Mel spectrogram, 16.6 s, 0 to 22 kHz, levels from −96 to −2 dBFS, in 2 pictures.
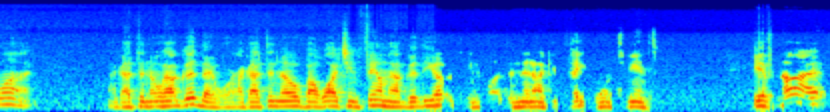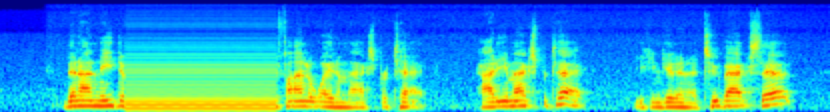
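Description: Speech suppressed in double talk occurs from 4.44 to 6.75 s. The talker's speech sinks by around 20 dB for roughly two seconds, likely because both sides spoke at once and the echo canceller, unable to tell near speech from loudspeaker echo, pulled everything down.

Background gated by the echo canceller follows at 7.23 to 7.4 s. The room sound dips by about 11 dB for roughly 150 ms, then returns. The canceller clamped the microphone hard while the loudspeaker played and released it shortly after.

Speech suppressed in double talk returns from 7.55 to 8.27 s, with the speech cut back by around 25 dB for a few hundred milliseconds in total. This is likely the same overlap of both talkers, with the canceller again suppressing near speech along with the echo.

A system hang loop runs from 9.56 to 11.07 s. A single 10.67 ms fragment repeats exactly, producing a steady buzz at 93.8 Hz instead of moving audio. 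The computer or driver stalled while the sound hardware kept replaying one buffer, which fits a 512-sample buffer.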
